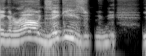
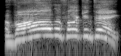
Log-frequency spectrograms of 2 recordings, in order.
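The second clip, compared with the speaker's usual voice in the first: outraged; 7 semitones higher, 3 dB louder than usual. Real, not acted. Outraged over mother's picture.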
